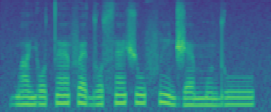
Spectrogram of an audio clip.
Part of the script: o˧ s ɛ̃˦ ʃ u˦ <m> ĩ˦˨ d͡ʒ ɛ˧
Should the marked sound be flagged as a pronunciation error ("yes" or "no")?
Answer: yes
